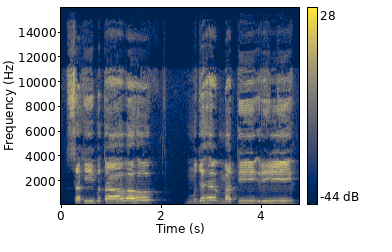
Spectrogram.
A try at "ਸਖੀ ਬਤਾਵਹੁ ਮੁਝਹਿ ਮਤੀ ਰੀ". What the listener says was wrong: ਸਖੀ ਬਤਾਵਹੁ, ਇਥੇ ਵਿਸਰਾਮ, ਮੁਝੇ ਮੱਤੀ ਰੀ, ਮੱਤੀ ਕਸ ਕੇ ਬੋਲਣਾ ਹੈ।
